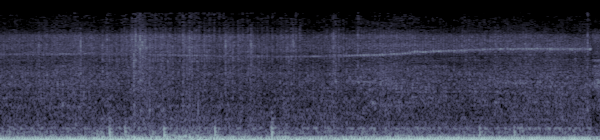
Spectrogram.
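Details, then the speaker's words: Lancia Delta HPE driven over speed bumps on a rough road: loud road rumble with irregular short clunks from underneath, getting worse. Exhaust or suspension is suspected; the cause is not yet found. "something sounds very broken and I think it's getting worse by a minute which is not good at all"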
